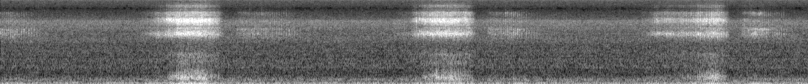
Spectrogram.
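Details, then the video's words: Rottweiler dozing on a sofa beside a person at work, snoring in low rumbling breaths that swell roughly every three seconds, each with a soft hissy edge, over a quiet indoor background. "Rottweiler taking a nap while snoring"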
